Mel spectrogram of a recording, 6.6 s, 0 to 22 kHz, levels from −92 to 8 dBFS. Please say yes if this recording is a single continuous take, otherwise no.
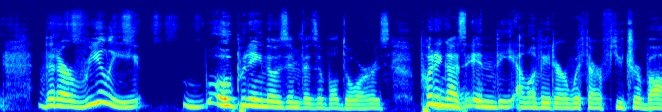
yes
